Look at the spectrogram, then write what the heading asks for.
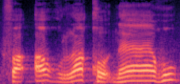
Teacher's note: قاف ساکن ہے لیکن یہاں پر قلقلہ ہوگا، آواز لوٹتی بھی محسوس ہوگی۔ فاغرقناہ، نون کھڑا زبر نہ اور نون الف زبر نہ دونوں طریقوں سے پڑھنا درست ہے۔ · را پر زبر ہے، را کو پر کر کے پڑھیں گے، قاف ساکن ہے لیکن یہاں پر قلقلہ ہوگا، آواز لوٹتی بھی محسوس ہوگی۔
